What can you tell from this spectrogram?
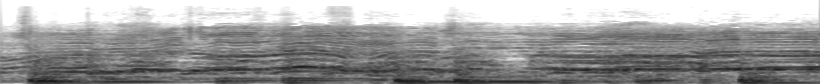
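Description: A group of men singing a Holi folk song together to a steady beat on a chang, a large Rajasthani frame drum.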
